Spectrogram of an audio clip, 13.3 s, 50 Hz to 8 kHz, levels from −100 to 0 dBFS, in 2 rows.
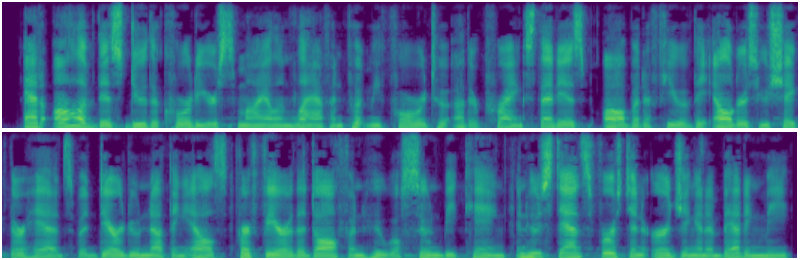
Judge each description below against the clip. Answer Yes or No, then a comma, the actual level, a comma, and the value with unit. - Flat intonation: No, average, 3.3 semitones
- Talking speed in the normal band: No, fast, 245 wpm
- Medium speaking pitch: Yes, medium, 150 Hz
